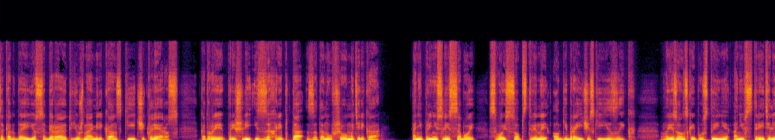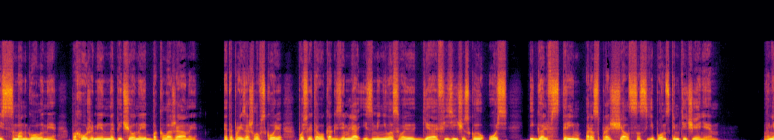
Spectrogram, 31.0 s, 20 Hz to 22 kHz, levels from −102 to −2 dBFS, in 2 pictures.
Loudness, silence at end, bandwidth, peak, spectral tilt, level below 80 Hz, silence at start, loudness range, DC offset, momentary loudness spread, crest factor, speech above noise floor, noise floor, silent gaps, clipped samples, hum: -16 LUFS; 0 s; 16 kHz; -2 dBFS; -6.5 dB/octave; -44 dBFS; 0 s; 3 LU; under 0.1%; 9 LU; 14 dB; 58 dB; -73 dBFS; 30.54-30.67 s; under 0.1%; none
